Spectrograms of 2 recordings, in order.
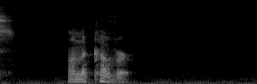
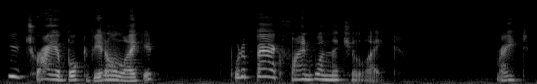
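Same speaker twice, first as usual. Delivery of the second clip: gentle advice; 9 semitones higher, faster than usual. Real, not acted. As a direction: coax the little ones kindly. Gently advising the children.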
